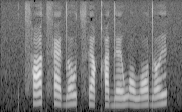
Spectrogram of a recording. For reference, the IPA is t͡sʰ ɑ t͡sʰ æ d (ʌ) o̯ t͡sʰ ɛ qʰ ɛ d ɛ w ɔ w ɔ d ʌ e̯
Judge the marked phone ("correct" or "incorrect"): correct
